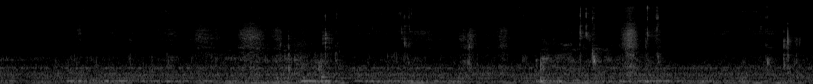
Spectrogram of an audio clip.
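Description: Faint chewing of sushi rolls: soft wet mouth sounds with scattered small clicks.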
